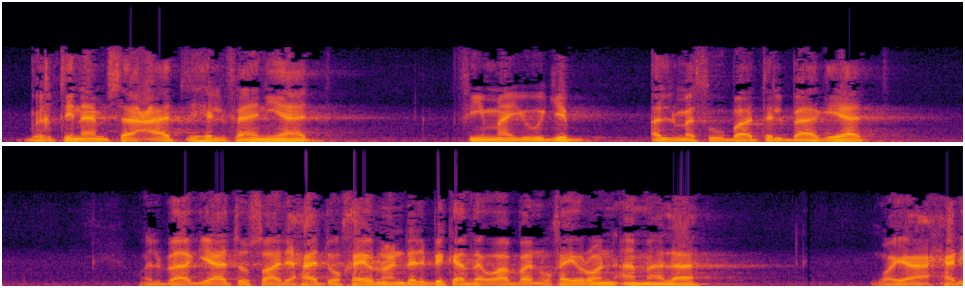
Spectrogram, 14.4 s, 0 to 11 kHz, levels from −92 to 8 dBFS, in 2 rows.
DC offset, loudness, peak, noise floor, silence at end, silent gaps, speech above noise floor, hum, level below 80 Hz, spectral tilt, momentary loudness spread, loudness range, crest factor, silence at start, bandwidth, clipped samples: under 0.1%; -14 LUFS; 0 dBFS; -48 dBFS; 0 s; none; 34 dB; none; -48 dBFS; -6 dB/octave; 8 LU; 4 LU; 16 dB; 0.1 s; 7.8 kHz; under 0.1%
